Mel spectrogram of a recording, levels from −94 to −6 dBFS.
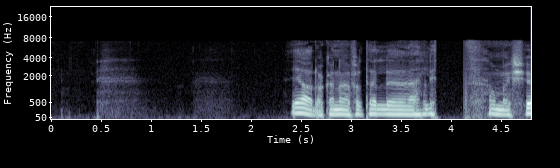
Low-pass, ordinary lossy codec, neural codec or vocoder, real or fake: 7.2 kHz; none; none; real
